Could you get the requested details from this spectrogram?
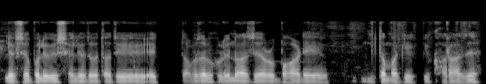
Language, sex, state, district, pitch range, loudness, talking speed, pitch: Nagamese, male, Nagaland, Kohima, 85-100 Hz, -19 LUFS, 195 wpm, 90 Hz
